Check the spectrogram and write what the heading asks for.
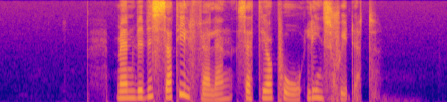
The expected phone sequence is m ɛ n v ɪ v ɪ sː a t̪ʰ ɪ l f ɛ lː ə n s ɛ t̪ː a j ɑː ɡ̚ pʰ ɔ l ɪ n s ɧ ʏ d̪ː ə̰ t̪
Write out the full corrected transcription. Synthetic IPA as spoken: m ɛ n v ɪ v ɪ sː a t̪ʰ ɪ l f ɛ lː ə n s ɛ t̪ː ə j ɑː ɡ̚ pʰ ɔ l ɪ n s ɧ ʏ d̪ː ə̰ t̪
